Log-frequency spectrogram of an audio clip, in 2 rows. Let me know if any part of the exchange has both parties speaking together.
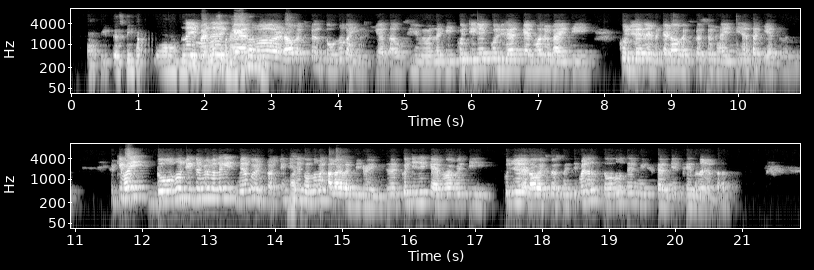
Yes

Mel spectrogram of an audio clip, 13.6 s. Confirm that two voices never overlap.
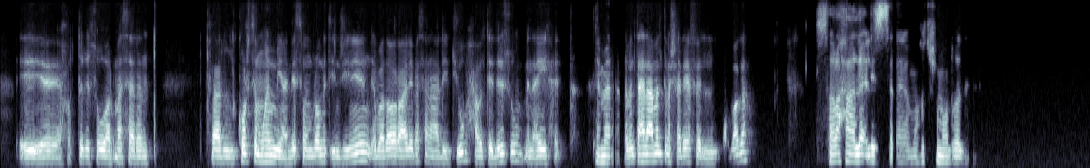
Yes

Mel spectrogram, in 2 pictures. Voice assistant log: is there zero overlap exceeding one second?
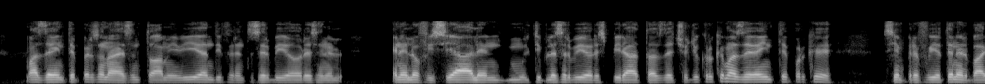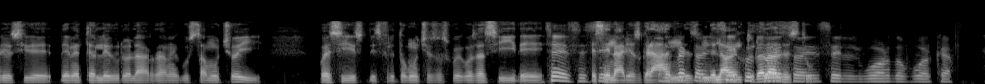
No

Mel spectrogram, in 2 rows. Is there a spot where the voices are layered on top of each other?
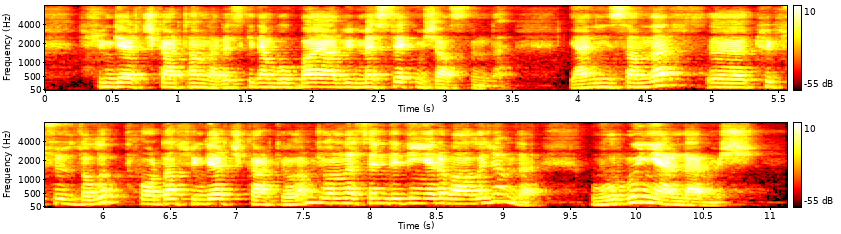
No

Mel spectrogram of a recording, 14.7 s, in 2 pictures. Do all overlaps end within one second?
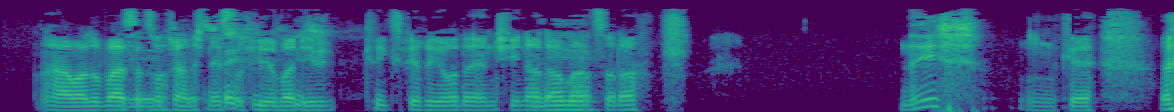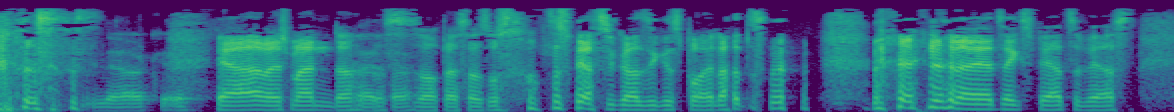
No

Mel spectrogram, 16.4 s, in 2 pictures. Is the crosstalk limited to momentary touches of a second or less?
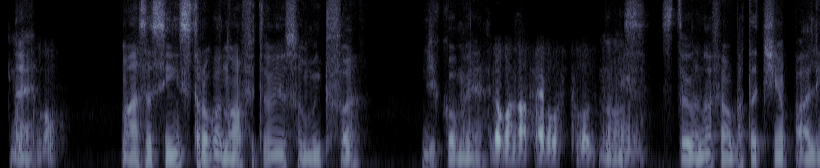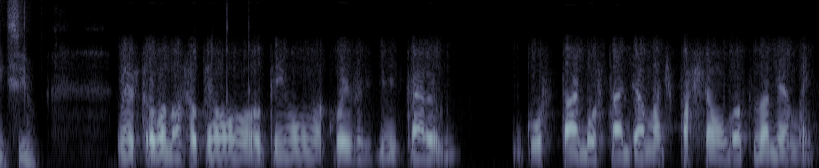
Yes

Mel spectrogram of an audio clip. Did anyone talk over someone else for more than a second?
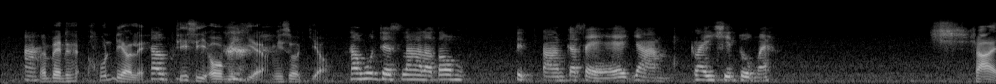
No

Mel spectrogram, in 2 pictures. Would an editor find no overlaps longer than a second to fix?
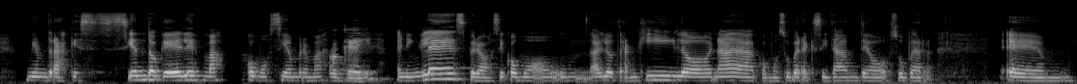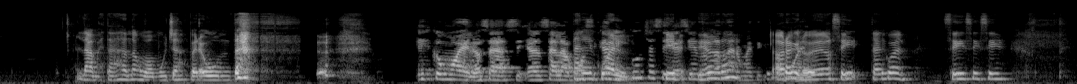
No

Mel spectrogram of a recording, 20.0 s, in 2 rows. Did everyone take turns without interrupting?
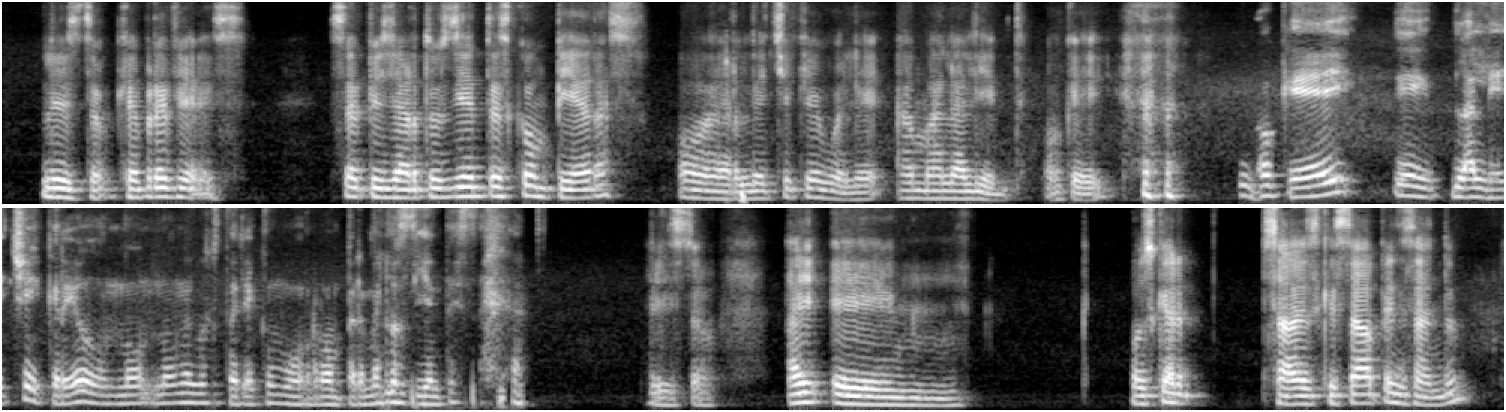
Yes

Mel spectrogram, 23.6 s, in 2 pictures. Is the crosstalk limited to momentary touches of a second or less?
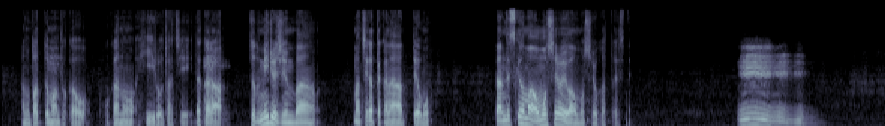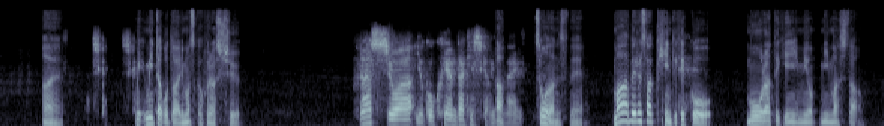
Yes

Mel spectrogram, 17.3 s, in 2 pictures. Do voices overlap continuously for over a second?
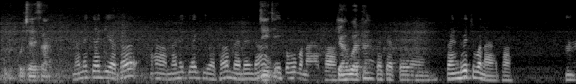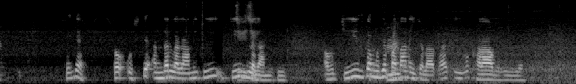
No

